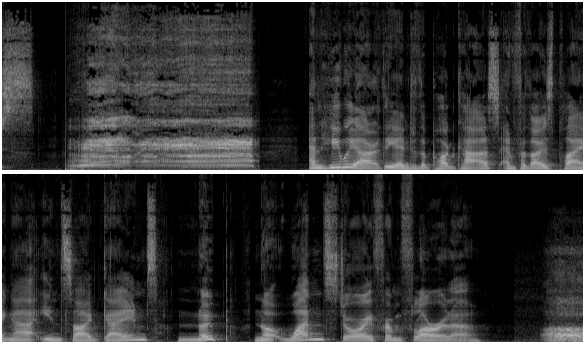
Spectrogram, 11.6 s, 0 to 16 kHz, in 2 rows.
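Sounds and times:
pig grunting: 0:00.6 - 0:02.6
speech: 0:03.1 - 0:11.6.

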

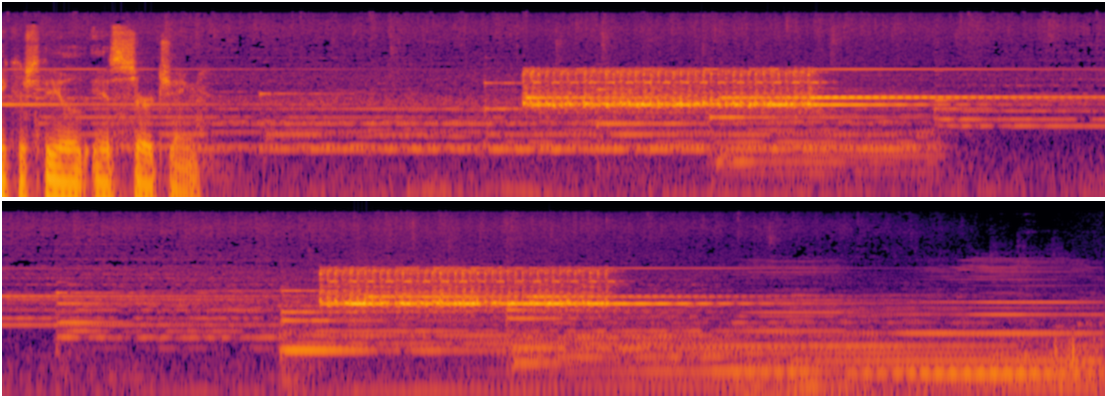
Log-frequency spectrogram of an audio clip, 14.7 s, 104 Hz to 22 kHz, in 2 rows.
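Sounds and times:
speech: 0:00.0 - 0:01.4
telephone ringing with a bright rattling bell: 0:03.5 - 0:07.6, 0:09.4 - 0:12.6.

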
